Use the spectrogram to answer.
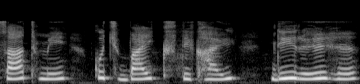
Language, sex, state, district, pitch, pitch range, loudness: Hindi, female, Himachal Pradesh, Shimla, 260 Hz, 250-280 Hz, -15 LUFS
